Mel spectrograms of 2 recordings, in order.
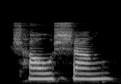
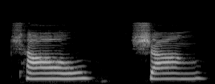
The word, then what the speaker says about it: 超商: tone 咖啡 coffee then 超商 the convenience store the first tone 超商 convenience store then mother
